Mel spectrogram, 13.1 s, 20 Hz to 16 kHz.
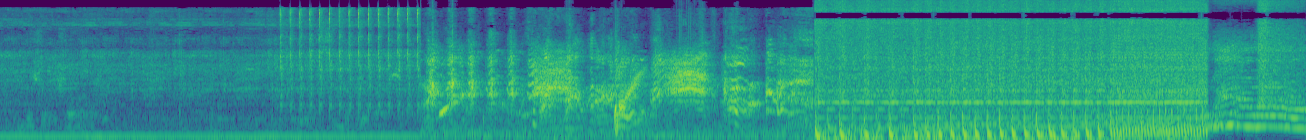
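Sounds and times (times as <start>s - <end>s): toy motor humming: 2.5s - 4.2s
rapid rattling clicks: 2.8s - 4.2s
laughter: 4.2s - 8.2s.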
